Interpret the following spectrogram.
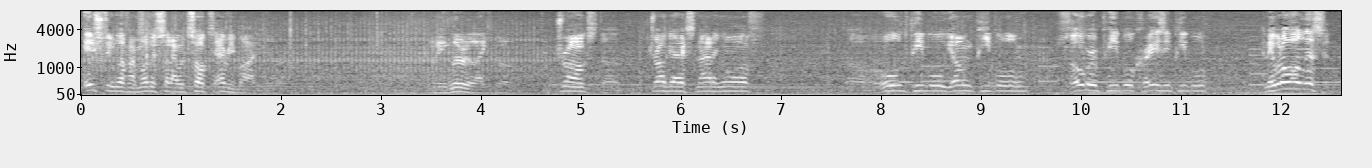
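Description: A man in his forties with a deep voice hosts a casual solo podcast from his car, rambling conversationally and going off on tangents. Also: a little fast, over music. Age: 40s. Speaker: podcast host. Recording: car noise in the background. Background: car and road noise.

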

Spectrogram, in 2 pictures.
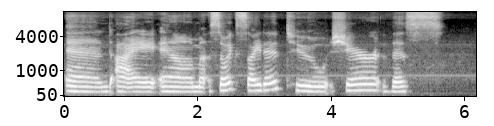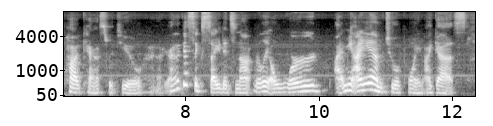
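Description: A middle-aged woman with a slightly raspy voice hosts a personal podcast, speaking casually in a hesitant, reflective, halting way. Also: mid-range voice, animated. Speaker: podcast host.

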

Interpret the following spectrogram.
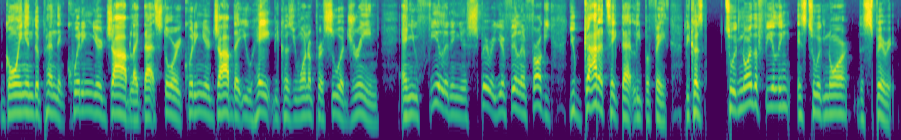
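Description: A man's voice: mid-range voice, a little fast. A man hosting a podcast, talking in a casual, slangy and reflective way. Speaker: podcast host. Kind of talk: casual conversational podcast talk.

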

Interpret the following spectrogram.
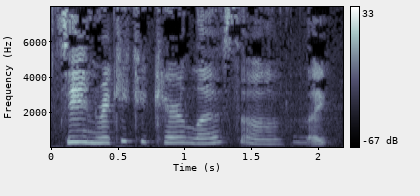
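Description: A woman who is a podcast guest, chatting casually and answering in a relaxed, agreeable way. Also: sits high, normal speed. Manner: relaxed and agreeable, brief replies. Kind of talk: casual chat.

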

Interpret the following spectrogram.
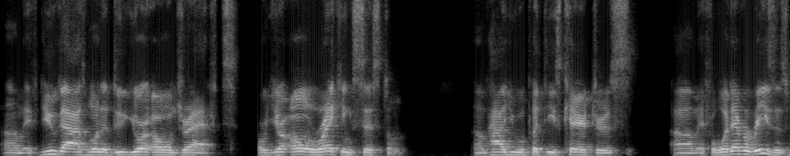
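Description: A man co-hosting a podcast, chatting informally and conversationally. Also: mid-range voice. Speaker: podcast co-host. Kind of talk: casual banter about a TV series fantasy draft.

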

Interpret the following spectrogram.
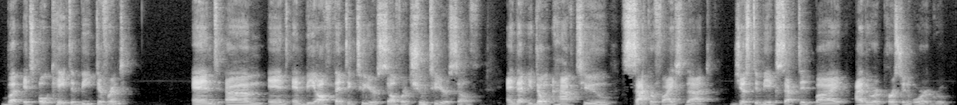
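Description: Earnest Canadian man, bright echoey voice. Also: medium pitch, normal speed. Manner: earnest, many uh fillers and restarts. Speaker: author guest. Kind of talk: reflective interview talk.

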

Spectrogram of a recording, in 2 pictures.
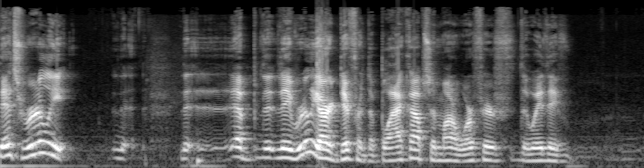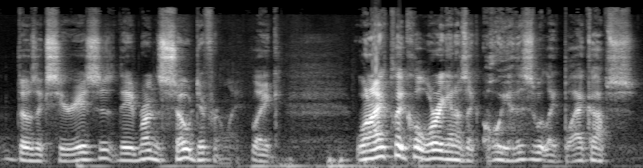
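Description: A man's voice: mid-range voice, animated, moderate pace, fairly bright tone. A man co-hosting a gaming podcast, chatting casually in an emphatic, slangy way and often repeating himself for effect. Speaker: podcast co-host.

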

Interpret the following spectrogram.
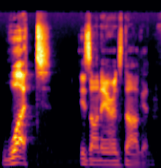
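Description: Male podcast co-host, bright and punchy, very animated delivery, playful and conversational. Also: fairly low pitch, a little slow. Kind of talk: casual podcast chat.

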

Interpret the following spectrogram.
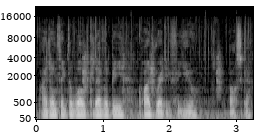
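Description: A man acting in an audio drama as an earnest, dry, slightly awkward male Victorian writer, speaking in a formal, measured, wry way. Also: lowish voice, steady tone, dark tone, lightly acted.

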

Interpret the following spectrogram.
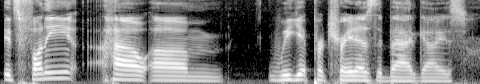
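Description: A man's voice: fairly high pitch, slow pace, darkish tone, clean tone, dry recording, studio quality. A man from Iran, whose first language is Farsi, co-hosting a casual podcast and rambling with lots of fillers and swearing. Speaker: podcast co-host.

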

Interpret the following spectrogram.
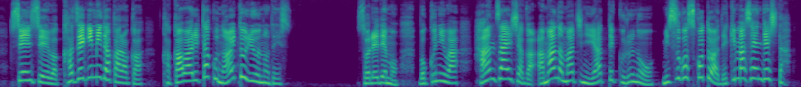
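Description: A very high, lively boy's voice acted by a woman, close and dry. He is an earnest young apprentice detective in a radio drama, polite and dramatic in the way he tells things. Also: dry recording. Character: earnest excitable eleven-year-old boy apprentice detective. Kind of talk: radio drama narration and dialogue.

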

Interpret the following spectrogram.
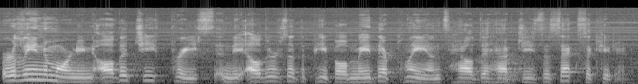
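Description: A woman's voice: low voice, moderate pace, a little mellow, low-quality recording. An American woman reading a scripture narrative aloud as narrator in a live church recording. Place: church service.

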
